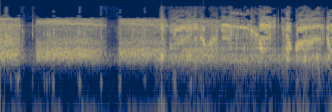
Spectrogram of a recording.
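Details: Swiftlets in a calling-sound lure recording made to attract the birds, piezo version: dense, continuous high buzzy chattering and twittering with short gaps, sharp whistled chirps rising and falling over the top in the second half.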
